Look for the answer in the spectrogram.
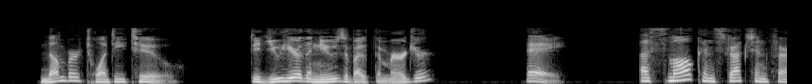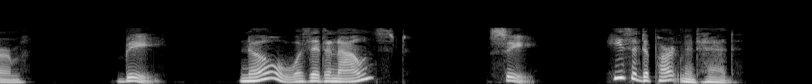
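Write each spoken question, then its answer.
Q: Did you hear the news about the merger?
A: B: No, was it announced?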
